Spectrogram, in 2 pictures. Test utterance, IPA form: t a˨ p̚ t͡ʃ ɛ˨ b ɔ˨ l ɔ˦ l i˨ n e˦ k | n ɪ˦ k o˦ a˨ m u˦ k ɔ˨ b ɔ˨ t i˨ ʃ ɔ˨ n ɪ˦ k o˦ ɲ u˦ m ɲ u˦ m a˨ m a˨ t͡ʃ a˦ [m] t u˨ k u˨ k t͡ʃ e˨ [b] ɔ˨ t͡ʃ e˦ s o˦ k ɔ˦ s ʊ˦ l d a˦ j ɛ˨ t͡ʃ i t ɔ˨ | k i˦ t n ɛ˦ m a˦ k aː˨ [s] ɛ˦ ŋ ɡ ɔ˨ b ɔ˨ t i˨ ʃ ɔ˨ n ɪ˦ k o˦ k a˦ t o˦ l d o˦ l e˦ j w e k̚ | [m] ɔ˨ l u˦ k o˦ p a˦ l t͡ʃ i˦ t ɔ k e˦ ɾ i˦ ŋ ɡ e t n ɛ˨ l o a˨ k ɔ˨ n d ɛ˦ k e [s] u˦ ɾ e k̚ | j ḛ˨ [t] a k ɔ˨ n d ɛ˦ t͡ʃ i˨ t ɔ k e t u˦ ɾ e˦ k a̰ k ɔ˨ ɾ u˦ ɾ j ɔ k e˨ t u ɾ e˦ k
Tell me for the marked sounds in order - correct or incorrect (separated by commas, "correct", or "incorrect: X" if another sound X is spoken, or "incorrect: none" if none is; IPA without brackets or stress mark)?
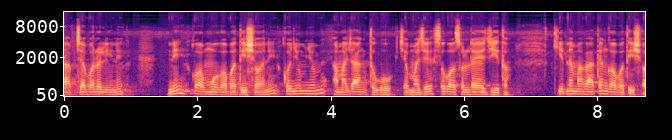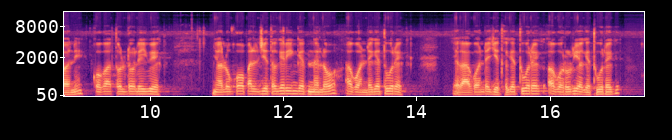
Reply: incorrect: ŋ, incorrect: m, incorrect: t, incorrect: ɲ, incorrect: t, incorrect: k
